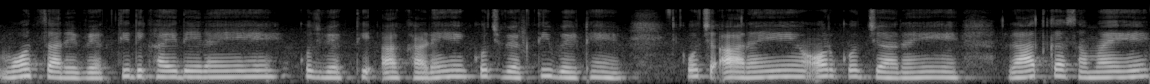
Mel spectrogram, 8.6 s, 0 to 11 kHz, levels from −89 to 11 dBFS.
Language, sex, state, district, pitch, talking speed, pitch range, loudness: Hindi, female, Bihar, Vaishali, 195 Hz, 195 wpm, 180-210 Hz, -20 LUFS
